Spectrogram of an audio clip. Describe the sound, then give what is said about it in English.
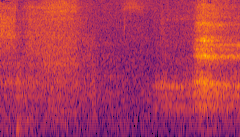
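A deep breath is drawn in slowly, a soft, airy hiss that swells and grows louder toward the end. No one talks. “Take a deep breath.”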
